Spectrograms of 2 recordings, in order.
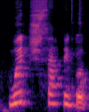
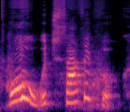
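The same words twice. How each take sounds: First: Said in the usual way. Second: Higher, louder reading of the question; excited question. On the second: Real, not acted. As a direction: perk up at the chat question.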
